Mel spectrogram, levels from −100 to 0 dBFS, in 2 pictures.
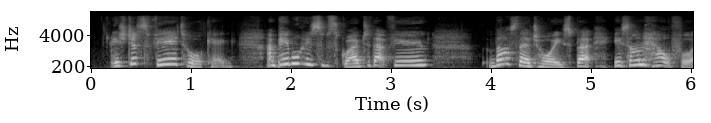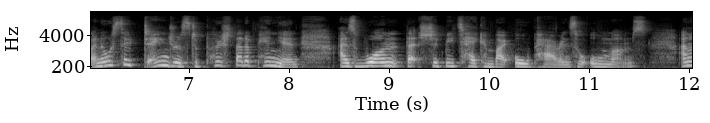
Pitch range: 220-315 Hz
